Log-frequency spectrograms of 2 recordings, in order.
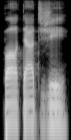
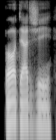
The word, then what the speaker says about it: Bardghji: The accurate way to say his name is Rooney Bardghji. Bardghji. He said, according to the man himself. Bardghji.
